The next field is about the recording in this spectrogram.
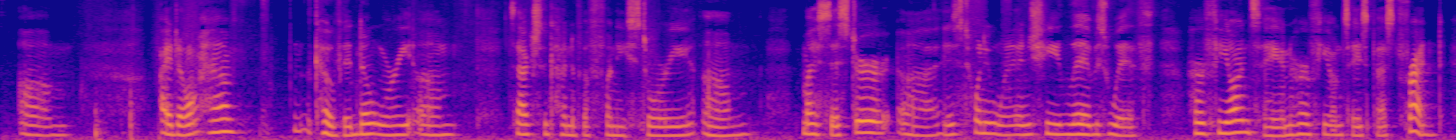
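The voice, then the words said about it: Raw, slightly hoarse voice. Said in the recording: “my voice sounds a little raw or if I cough at all during this ... this cold”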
